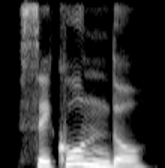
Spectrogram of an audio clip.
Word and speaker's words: secondo: Secondo. Secondo con la e chiusa. Secondo come la carne o il pesce.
